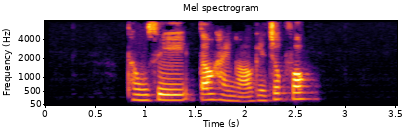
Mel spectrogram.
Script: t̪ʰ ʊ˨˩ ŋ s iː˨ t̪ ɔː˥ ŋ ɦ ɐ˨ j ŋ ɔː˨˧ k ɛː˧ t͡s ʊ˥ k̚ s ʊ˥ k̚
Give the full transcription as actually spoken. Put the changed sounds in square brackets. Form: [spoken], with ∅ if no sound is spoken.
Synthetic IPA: t̪ʰ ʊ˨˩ ŋ s iː˨ t̪ ɔː˥ ŋ ɦ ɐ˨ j ŋ ɔː˨˧ k ɛː˧ t͡s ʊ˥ k̚ [f] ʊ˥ k̚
